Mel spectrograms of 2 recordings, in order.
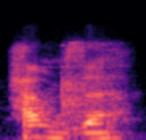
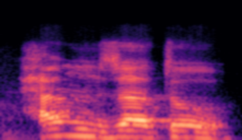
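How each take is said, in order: First: The name ends with a soft h sound. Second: The name ends with a full tu syllable. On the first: This is the simple everyday way of saying it. "kalau keseharian nggak ribet ya" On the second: This is the full, formal reading. "ini kalau kita lengkap baca"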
